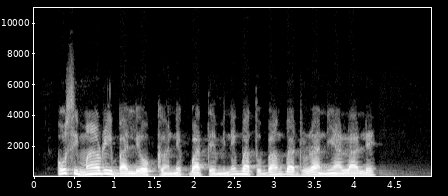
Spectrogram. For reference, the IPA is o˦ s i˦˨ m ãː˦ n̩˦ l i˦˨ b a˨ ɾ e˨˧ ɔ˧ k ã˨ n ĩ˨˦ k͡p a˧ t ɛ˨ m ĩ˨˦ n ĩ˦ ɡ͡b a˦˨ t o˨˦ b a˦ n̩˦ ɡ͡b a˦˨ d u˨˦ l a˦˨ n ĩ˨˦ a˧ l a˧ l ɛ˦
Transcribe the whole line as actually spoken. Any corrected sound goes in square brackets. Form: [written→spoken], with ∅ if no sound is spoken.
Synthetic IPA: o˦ s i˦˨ m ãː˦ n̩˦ [l→ɾ] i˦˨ b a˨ [ɾ→l] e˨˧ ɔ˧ k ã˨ n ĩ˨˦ k͡p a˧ t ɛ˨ m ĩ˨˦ n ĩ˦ ɡ͡b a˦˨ t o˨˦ b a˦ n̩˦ ɡ͡b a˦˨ d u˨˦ [l→ɾ] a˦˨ n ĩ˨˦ a˧ l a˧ l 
